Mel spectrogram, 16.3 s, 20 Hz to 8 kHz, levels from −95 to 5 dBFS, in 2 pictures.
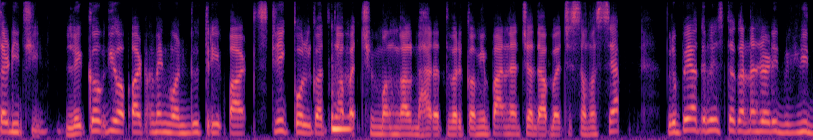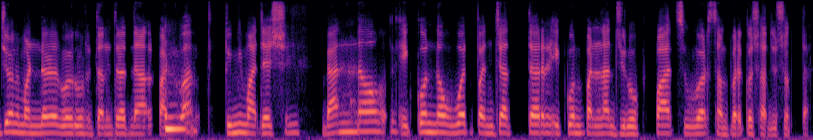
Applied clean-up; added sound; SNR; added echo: neural diffusion model UNIVERSE++.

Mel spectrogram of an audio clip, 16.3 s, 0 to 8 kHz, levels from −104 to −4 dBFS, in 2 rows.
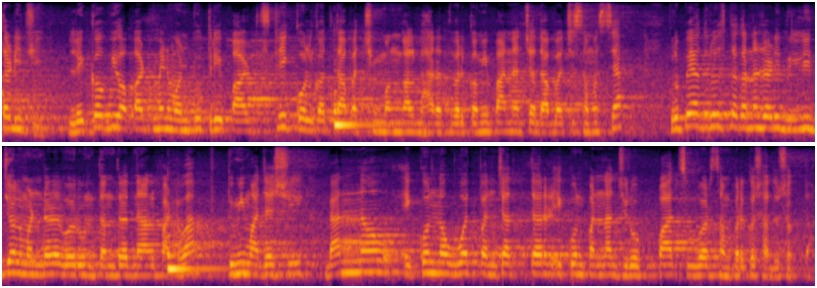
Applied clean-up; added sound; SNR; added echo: none; Bowed string instrument; -1 dB; none.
